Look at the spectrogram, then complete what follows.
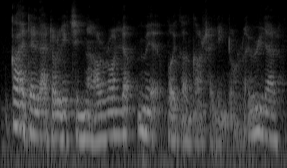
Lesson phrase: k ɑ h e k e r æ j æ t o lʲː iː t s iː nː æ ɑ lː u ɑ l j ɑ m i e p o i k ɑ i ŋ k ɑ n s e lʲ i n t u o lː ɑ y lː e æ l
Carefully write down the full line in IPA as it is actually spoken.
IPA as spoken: k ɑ h e t e l æ j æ t o lʲː iː t s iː nː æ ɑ lː o ɑ l j ɑ m i e p o i k ɑ i ŋ k ɑ n s e lʲ i n t u o lː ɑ y lː e æ l

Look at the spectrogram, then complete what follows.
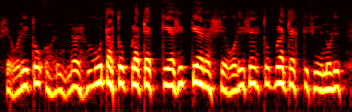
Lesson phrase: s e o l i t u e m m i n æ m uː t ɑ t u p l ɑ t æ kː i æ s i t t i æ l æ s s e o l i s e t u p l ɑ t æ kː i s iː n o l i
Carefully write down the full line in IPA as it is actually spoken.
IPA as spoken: s e o l i t u e m m i n æ m uː t ɑ t u p l ɑ t æ kː i æ s i t t i æ r æ s s e o l i s e t u p l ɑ t æ kː i s iː n o l i

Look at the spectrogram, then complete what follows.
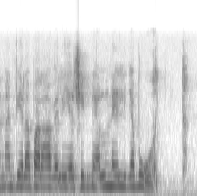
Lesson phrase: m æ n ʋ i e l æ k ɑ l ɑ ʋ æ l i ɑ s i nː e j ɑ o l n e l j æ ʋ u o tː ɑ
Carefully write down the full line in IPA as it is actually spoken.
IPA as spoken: m æ n ʋ i e l æ p ɑ l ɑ ʋ e l i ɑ s i nː e j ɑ o l n e l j æ ʋ u o tː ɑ

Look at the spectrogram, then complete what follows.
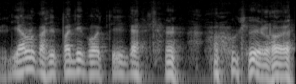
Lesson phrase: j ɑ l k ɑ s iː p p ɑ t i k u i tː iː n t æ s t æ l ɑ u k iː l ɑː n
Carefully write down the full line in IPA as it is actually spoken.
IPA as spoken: j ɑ l k ɑ s i p p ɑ t i k o i tː iː n t æ s t æ l ɑ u k eː l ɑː n

